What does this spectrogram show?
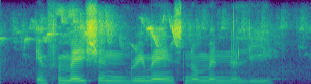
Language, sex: English, female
